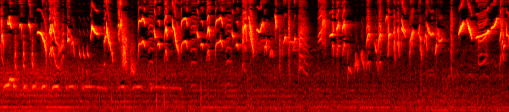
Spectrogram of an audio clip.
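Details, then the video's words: Fighting song of a male-provoking Oriental magpie-robin: a long, rich stream of sweet rising and falling whistles mixed with harsh buzzy notes and rapid chatter, phrases tumbling almost without pause, with a faint low hum beneath. "Kacer gacor tarung ngobra dijamin Kacer lain langsung ngeplay Buka Ekor !!"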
